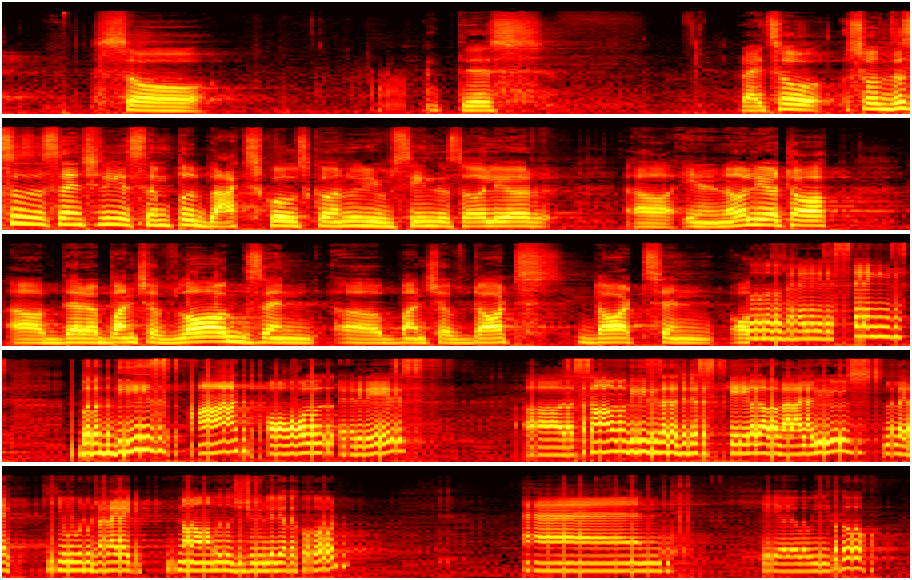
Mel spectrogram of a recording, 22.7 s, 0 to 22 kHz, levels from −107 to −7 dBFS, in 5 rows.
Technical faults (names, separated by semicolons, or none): planar audio read as interleaved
